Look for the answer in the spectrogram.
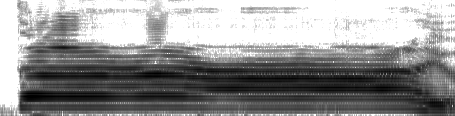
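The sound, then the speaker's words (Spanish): A single loud shouted scream of "Libertad!" from one voice, held steady for about two seconds at full strength and distorting, then dropping in pitch as it cuts off. “No puedo gritar más fuerte porque si no los vecinos me demandan, weón.”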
